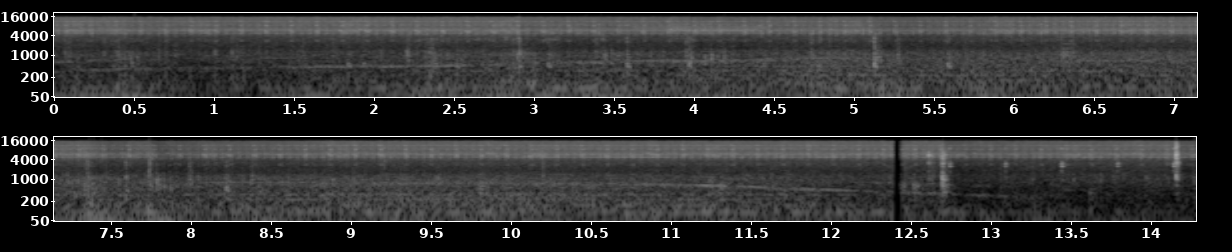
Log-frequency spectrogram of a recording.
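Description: Tyres rumble over the road surface.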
